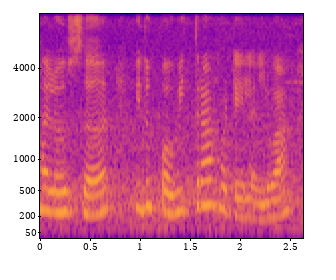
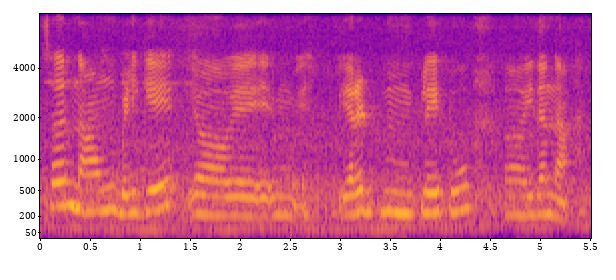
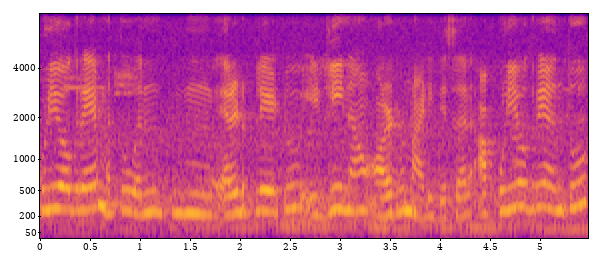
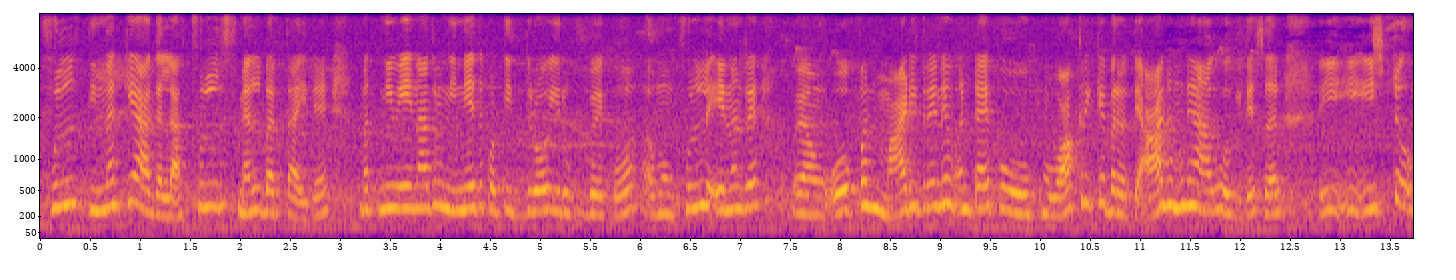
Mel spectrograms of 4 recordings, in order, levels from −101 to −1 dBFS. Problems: background sounds at intervals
